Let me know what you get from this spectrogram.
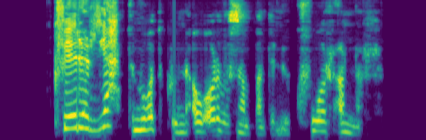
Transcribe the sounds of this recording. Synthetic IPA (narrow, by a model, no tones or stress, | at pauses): kʰv̥ɛːɾɛrːjɛht̪nɔːt̪kʰʏna̰wɔɾðasampant̪ɪnʏ̰kʰv̥ɔːɾa̰nːaɾ̥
